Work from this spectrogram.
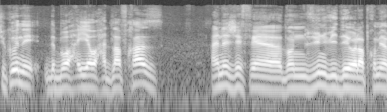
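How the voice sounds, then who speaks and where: The speaker talks at a fairly quick pace in a Moroccan accent, recorded with a dry, close sound and no echo. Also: man. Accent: Casablanca Moroccan accent in French. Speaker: comedian. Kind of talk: interview. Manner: fast; animated.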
